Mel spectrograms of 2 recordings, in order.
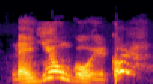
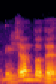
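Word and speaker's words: Legion Go: 예, 한국에선 리전? – 리전이라고 읽네요.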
